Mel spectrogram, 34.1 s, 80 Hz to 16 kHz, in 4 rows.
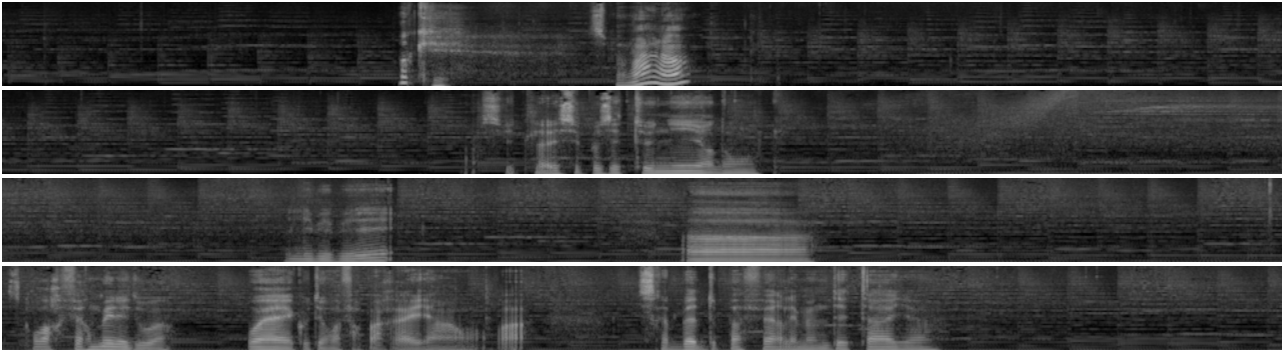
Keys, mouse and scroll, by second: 0.2-1.3 middle drag, 1.3-2.1 scroll down 2, 1.4 Tab, 1.6 a, 1.7 a, 2.1 ctrl+s, 2.1-3.5 ctrl+middle drag, 3.5 a, 3.7 a, 3.8 scroll down 1, 4.0 ctrl+s, 4.2-4.7 middle drag, 4.7 scroll up 2, 5.0-7.8 middle drag, 7.8-8.7 scroll up 4, 8.1 shift+middle click, 8.7-10.2 middle drag, 10.2-11.3 scroll up 2, 10.3 Tab, 11.3 click, 11.7 middle click, 12.6 click, 13.3 shift+click, 13.7 middle click, 14.5 g, 16.3 middle click, 16.9 g, 18.5 middle click, 19.0 g, 19.7 r, 20.3-22.0 middle drag, 22.0 scroll down 1, 25.3 scroll down 2, 25.5-27.5 middle drag, 27.5-28.2 scroll up 3, 27.8 middle click, 28.2 middle click, 29.2 scroll down 1, 29.4 middle click, 29.9 g, 30.7 r, 32.2 g, 33.0-34.1 middle drag.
